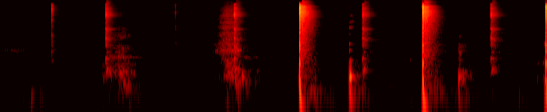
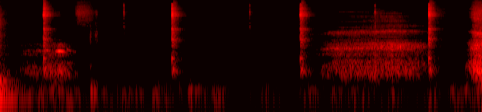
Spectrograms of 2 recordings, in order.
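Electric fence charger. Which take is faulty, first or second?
second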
